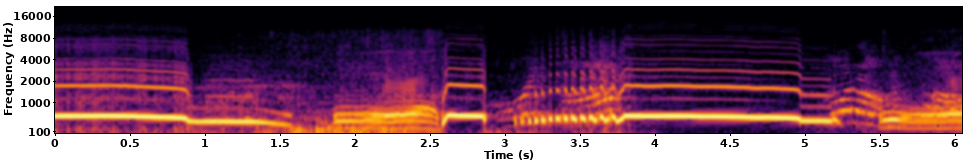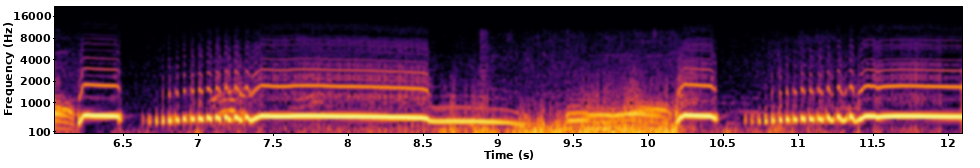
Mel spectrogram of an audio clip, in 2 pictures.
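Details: Barbary dove lure call: loud, steady, flat-pitched coos held for a second or more, broken by dips and shorter wavering notes, with rich overtones and brief gaps of near silence.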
